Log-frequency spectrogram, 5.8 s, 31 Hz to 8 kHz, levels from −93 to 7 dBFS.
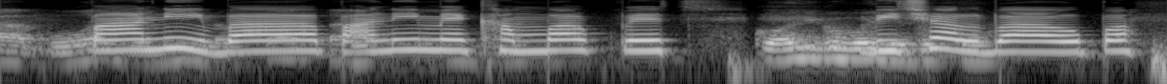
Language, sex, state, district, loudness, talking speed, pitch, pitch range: Bhojpuri, female, Uttar Pradesh, Ghazipur, -19 LUFS, 115 wpm, 275 Hz, 260-290 Hz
